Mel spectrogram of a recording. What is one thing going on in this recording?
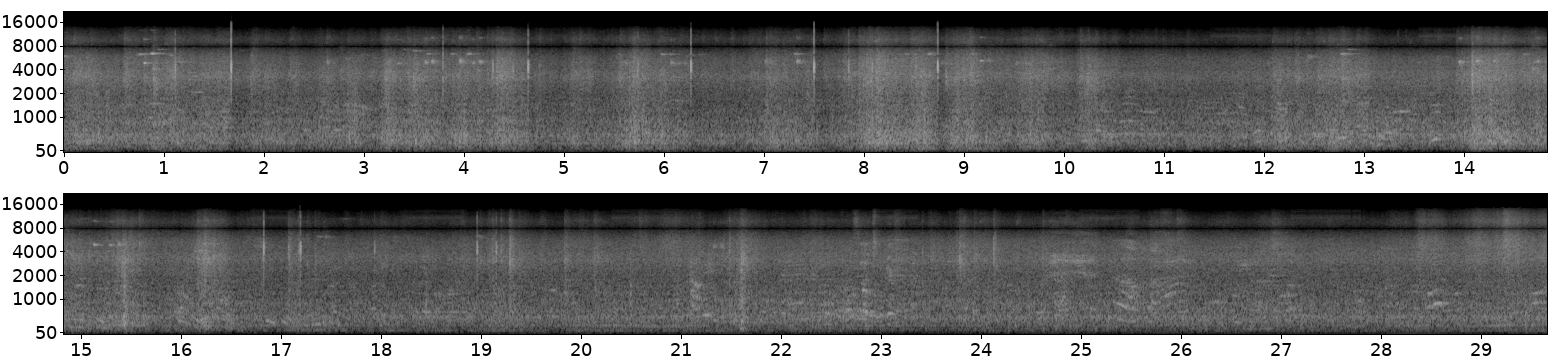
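The bus body rattles and creaks over bumps.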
